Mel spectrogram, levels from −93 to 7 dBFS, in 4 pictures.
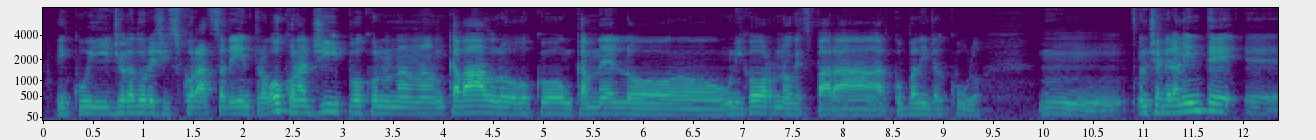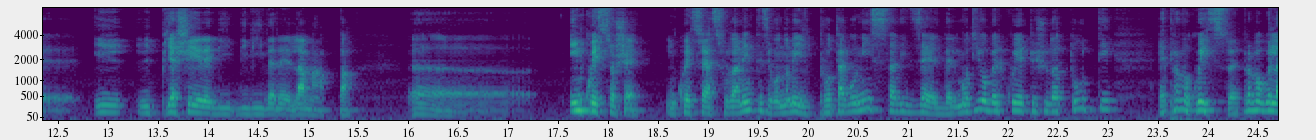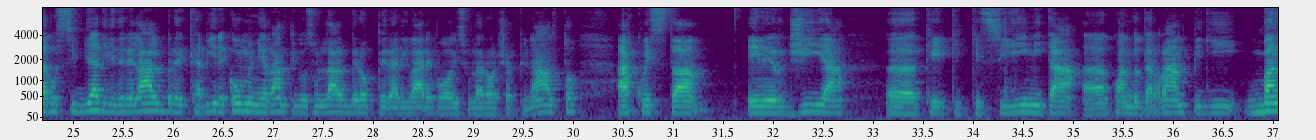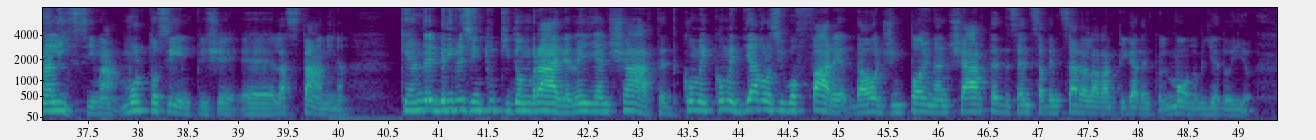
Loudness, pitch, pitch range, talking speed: -36 LUFS, 135 Hz, 120-160 Hz, 165 wpm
